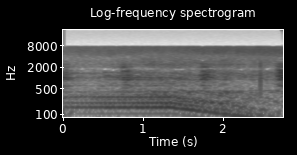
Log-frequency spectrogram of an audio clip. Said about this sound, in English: I believe that's Mrs. Herger's car now, coming around the corner.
